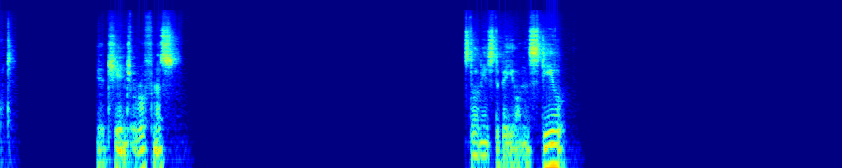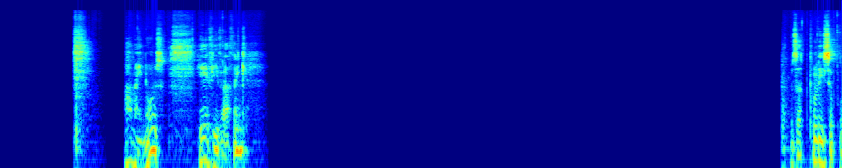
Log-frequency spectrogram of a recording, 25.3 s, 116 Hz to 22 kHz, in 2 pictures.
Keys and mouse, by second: 2.0-4.0 drag, 4.7 click, 5.2-6.1 alt+drag, 6.5-9.5 drag, 10.0 click, 10.5-12.4 alt+drag, 16.0-16.8 drag, 19.7-21.2 alt+drag.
